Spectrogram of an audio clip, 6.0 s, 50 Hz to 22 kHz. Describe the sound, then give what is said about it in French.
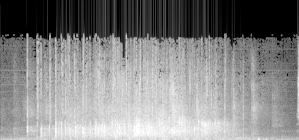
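An audience in an 1,800-seat hall applauds in a steady, dense wash of clapping that swells through the middle and gradually thins out, with a few sharper individual claps standing out toward the end. “Par applaudissement, qui ici, en toute franchise, a profité de la pandémie pour se sublimer physiquement”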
